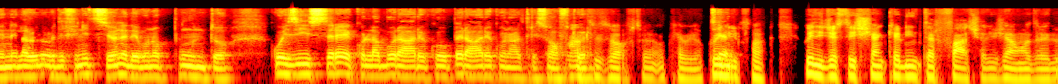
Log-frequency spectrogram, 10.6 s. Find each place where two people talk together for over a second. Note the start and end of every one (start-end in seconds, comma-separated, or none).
none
